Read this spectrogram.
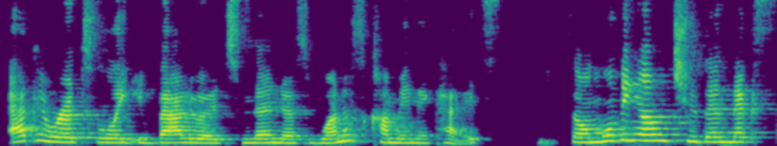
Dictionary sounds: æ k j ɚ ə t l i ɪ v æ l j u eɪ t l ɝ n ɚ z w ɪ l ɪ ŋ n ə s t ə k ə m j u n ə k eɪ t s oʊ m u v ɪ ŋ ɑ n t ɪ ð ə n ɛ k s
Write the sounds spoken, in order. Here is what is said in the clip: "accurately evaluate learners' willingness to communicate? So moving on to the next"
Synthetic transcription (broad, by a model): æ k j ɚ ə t l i ɪ v æ l j u eɪ t n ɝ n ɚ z w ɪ n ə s k ə m j u n ə k eɪ t s oʊ m u v ɪ ŋ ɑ n t ɪ ð ə n ɛ k s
